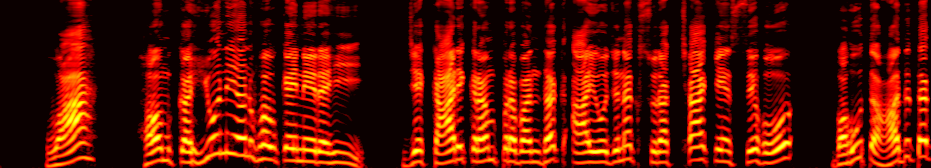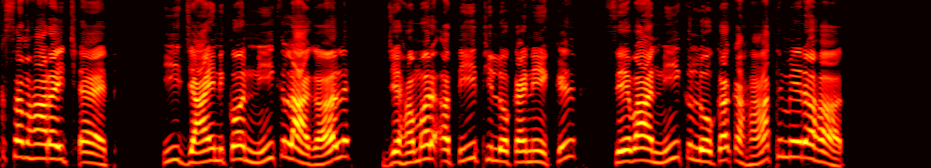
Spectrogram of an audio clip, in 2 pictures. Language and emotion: Maithili, surprised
